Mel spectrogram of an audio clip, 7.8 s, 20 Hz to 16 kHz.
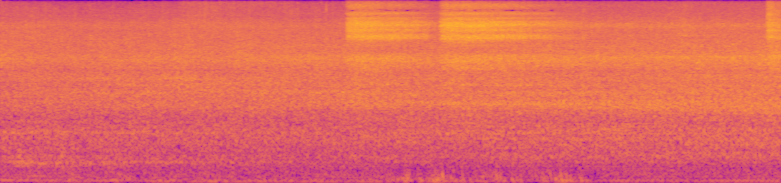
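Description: Class 165 diesel multiple unit drawing slowly into a platform: a low diesel engine hum with wheel rumble on the rails, and a high-pitched brake squeal that sets in about three and a half seconds in and carries on as it slows.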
